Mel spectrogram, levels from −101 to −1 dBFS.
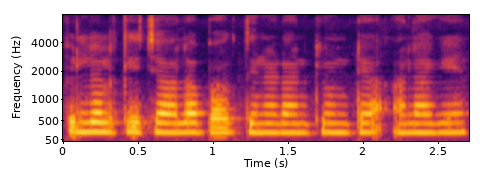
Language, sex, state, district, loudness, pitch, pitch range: Telugu, female, Andhra Pradesh, Sri Satya Sai, -15 LUFS, 220 Hz, 215-225 Hz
